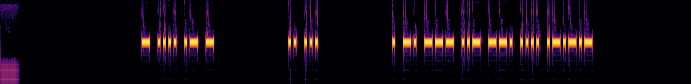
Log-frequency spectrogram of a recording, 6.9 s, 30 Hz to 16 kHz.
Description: Morse code, heard as a keyed tone, about 42 wpm, 700 Hz. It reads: THAT IS ENOUGH.
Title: 4x Word-Spacing - Sentences from Top 400 Words - 45wpm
